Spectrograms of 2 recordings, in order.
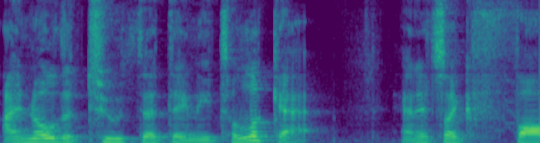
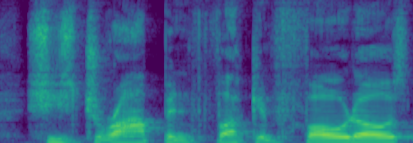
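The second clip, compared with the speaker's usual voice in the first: normal talking voice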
